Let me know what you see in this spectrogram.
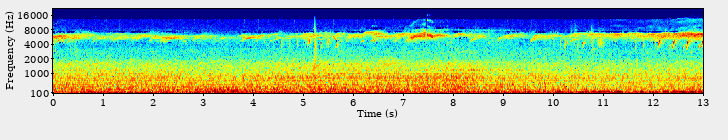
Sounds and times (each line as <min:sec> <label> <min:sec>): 0:00.0 canary sings from a cage 0:13.0
0:00.0 traffic 0:13.0
0:03.7 goldfinch on the roof 0:13.0
0:09.3 work in the garden with radio playing 0:13.0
